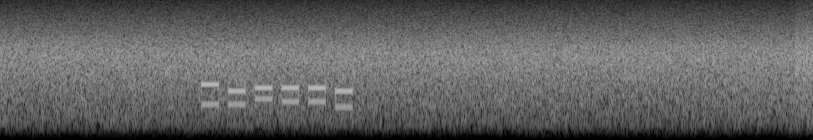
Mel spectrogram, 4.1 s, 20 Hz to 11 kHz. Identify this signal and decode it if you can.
DTMF, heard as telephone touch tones, dialled by machine, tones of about 90 ms, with radio hiss and a squelch burst at the end. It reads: 640881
